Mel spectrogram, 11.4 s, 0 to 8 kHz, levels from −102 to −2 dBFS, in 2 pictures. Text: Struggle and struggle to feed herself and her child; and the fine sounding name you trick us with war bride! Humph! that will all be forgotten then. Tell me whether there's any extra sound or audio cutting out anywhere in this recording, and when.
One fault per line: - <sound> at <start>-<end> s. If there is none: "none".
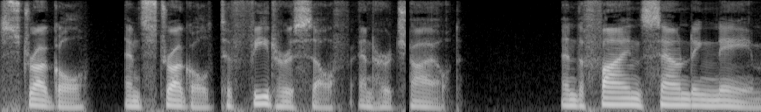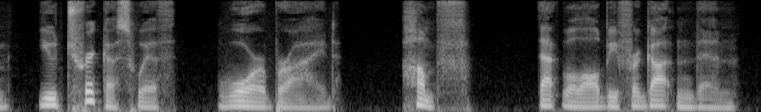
- dropout at 3.0-3.1 s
